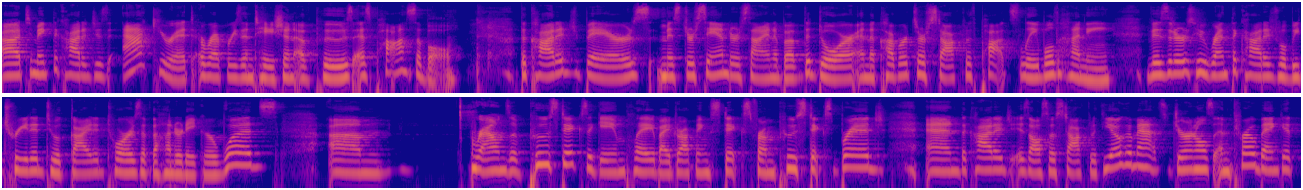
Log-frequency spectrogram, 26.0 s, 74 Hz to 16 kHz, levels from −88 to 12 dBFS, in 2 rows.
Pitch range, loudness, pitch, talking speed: 185-225 Hz, -32 LUFS, 205 Hz, 175 wpm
